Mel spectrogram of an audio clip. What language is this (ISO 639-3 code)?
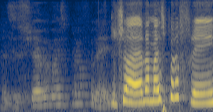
por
